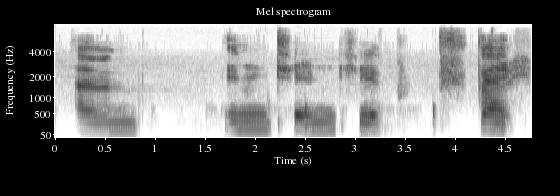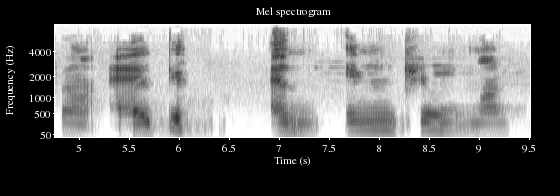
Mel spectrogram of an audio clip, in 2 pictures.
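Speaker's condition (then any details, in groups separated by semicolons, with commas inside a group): Cerebral palsy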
